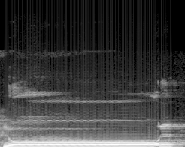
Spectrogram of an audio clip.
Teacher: নুন বলার সময় ঠোঁটটা রাউন্ড করতে হবে, গোল করে দিতে হবে, একেবারে চোখা করে একেবারে সামনে, যত সামনে আনতে পারেন সামনে নিয়ে আসবেন।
